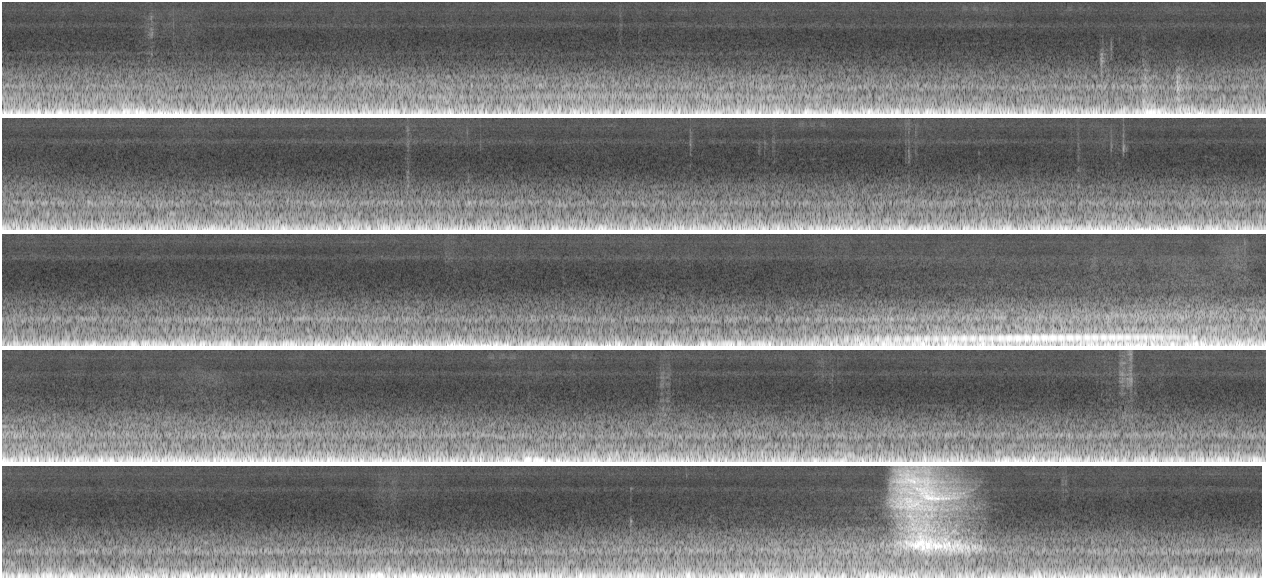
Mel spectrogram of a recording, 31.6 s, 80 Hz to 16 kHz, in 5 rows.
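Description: Inside the cabin of a 2022 Infiniti QX55 at moderate speed: a steady low rumble from its 2.0-litre variable-compression turbo engine and the tyres on the road. A short rising tone comes a little over halfway through, and one sharp click at the very end.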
